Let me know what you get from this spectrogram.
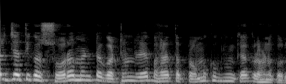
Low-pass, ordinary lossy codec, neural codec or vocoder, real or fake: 7.2 kHz; none; none; real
